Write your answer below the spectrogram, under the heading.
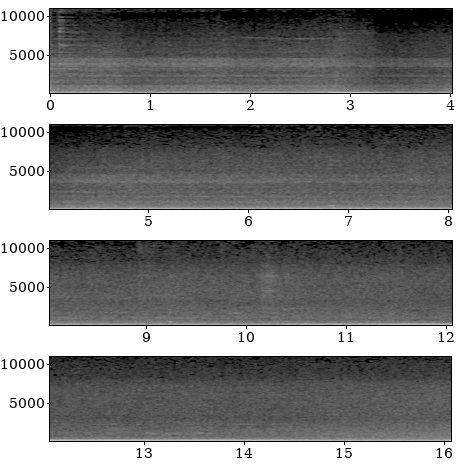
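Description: Low, steady engine rumble, with a pitched low drone coming in about eleven seconds in. A few low thumps of wind on the microphone in the first three seconds, the loudest about three seconds in.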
